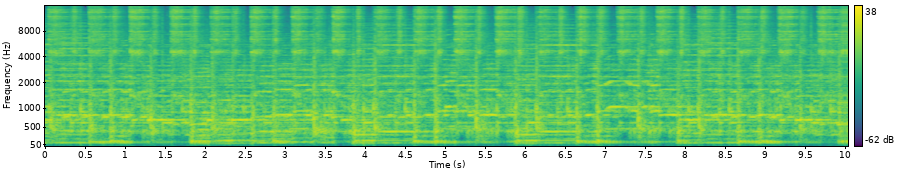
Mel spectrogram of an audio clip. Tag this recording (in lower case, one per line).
music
